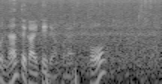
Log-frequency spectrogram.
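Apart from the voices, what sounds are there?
heavy rain falling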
